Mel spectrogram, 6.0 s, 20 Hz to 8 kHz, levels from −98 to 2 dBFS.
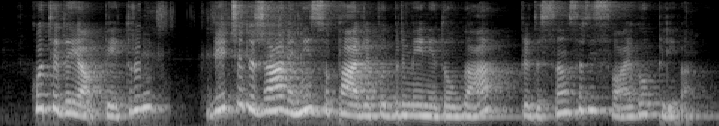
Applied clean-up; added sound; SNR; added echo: neural separator model SepFormer DNS4.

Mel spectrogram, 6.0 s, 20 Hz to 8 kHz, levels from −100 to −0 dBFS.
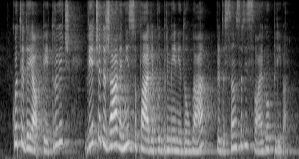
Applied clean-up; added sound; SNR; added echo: none; none; none; none.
